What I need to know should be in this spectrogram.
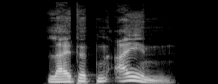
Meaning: inflection of einleiten: 1. first/third-person plural preterite 2. first/third-person plural subjunctive II
- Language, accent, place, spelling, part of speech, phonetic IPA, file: German, Germany, Berlin, leiteten ein, verb, [ˌlaɪ̯tətn̩ ˈaɪ̯n], De-leiteten ein.ogg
